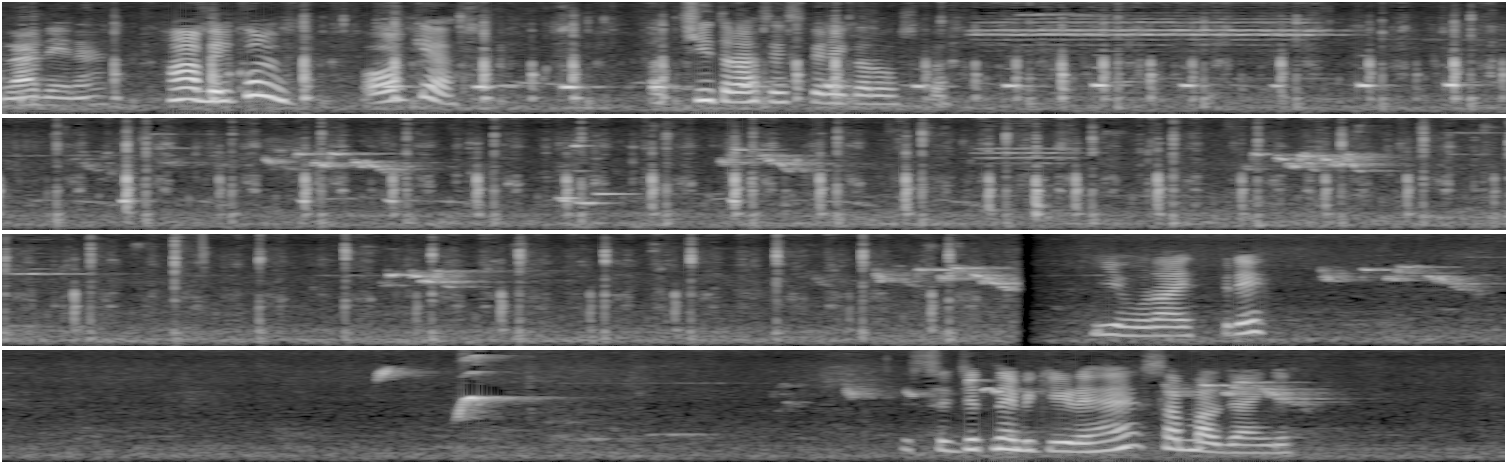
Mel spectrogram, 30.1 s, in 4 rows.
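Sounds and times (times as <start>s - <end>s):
high bird twittering: 2.0s - 13.0s, 13.7s - 15.8s, 19.1s - 20.1s, 24.5s - 25.3s.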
